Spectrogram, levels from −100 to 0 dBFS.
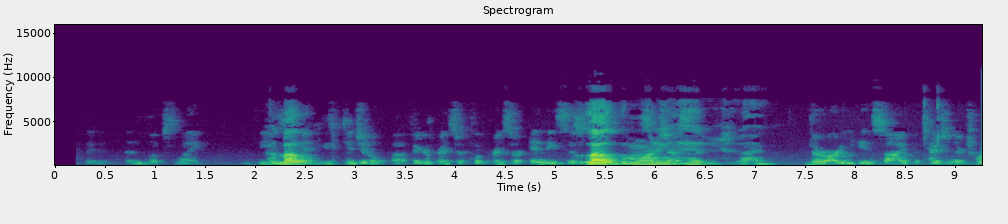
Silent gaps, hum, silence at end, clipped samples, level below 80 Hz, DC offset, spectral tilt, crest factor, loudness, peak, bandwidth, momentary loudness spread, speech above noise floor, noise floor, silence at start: none; none; 0 s; under 0.1%; -66 dBFS; under 0.1%; -6.5 dB/octave; 24 dB; -22 LUFS; 0 dBFS; 7.8 kHz; 23 LU; 30 dB; -54 dBFS; 0.75 s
